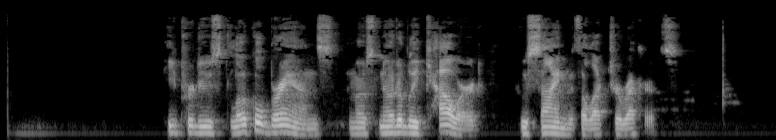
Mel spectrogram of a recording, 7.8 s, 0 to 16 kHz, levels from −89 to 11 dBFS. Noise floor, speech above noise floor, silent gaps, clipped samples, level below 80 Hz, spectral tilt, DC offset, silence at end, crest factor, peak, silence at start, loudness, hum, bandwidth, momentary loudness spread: -79 dBFS; 57 dB; none; under 0.1%; -66 dBFS; -4 dB/octave; under 0.1%; 1 s; 22 dB; -2 dBFS; 1.7 s; -21 LUFS; none; 11.5 kHz; 10 LU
